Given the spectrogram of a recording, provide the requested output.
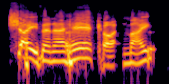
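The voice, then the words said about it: Put-on Australian accent. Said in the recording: “That's getting into the Australian style.”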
